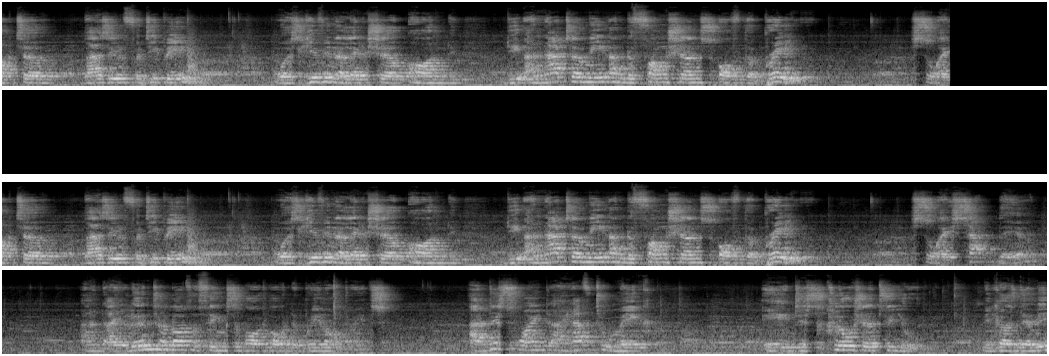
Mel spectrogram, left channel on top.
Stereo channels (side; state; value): left; drops out; at 9.5 s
